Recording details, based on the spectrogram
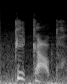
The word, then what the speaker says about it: pickup: Pickup in with Polish people is pronounced sometimes terribly. It's pronounced like this, pickup. It's not a pickup. Sounds like a totally different word. It's a pickup. Make that E, a U sound, pickup truck.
